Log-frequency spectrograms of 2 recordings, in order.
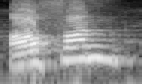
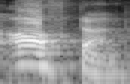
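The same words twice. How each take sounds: First: Often with silent t, "OFF-un"; British pronunciation. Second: Often with the t sounded, "OFF-tun"; American pronunciation. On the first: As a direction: say often as "off-fun". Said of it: "often पढ़ा जाता है". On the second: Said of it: "American इसे often ही पढ़ते हैं". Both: Shown as a demonstration.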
